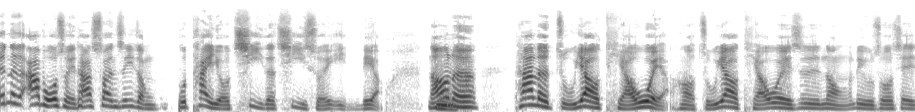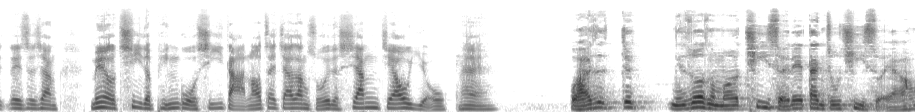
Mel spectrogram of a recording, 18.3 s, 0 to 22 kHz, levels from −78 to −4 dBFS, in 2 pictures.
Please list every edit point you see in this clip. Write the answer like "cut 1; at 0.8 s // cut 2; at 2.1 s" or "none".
cut 1; at 13.7 s

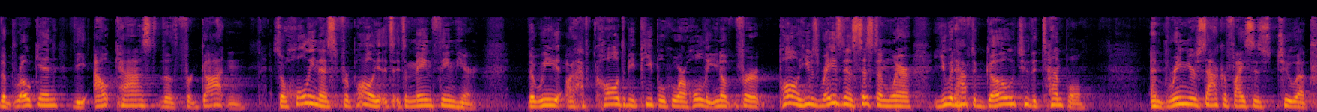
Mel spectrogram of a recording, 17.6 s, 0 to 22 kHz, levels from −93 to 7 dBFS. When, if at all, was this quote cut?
cut 1; at 3.6 s

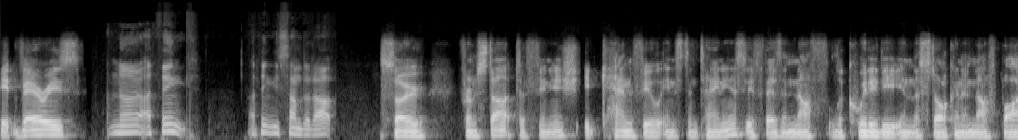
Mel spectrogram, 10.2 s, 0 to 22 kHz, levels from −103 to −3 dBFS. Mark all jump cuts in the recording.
cut 1; at 0.9 s // cut 2; at 3.8 s // cut 3; at 5.8 s

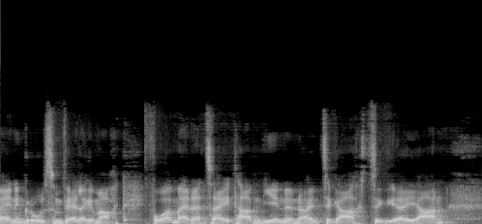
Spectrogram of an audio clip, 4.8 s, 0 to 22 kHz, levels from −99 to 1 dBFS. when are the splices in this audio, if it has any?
cut 1; at 1.4 s

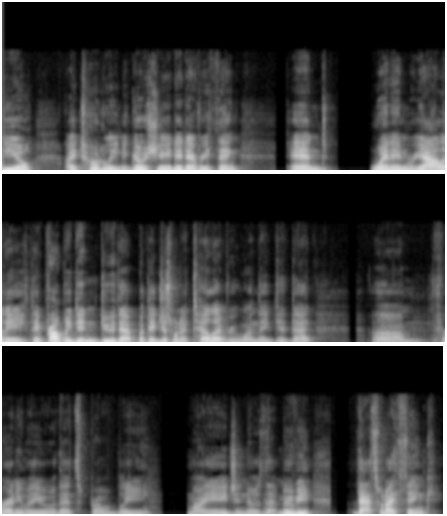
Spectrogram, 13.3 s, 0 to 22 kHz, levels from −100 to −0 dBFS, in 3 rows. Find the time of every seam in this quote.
cut 1; at 8.0 s

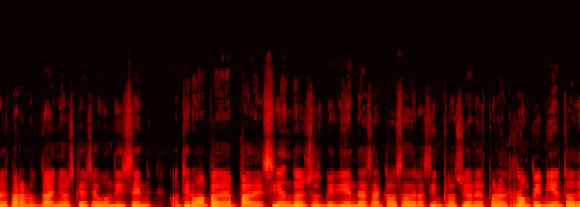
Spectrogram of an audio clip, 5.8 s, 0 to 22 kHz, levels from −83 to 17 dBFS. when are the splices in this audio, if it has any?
cut 1; at 1.6 s

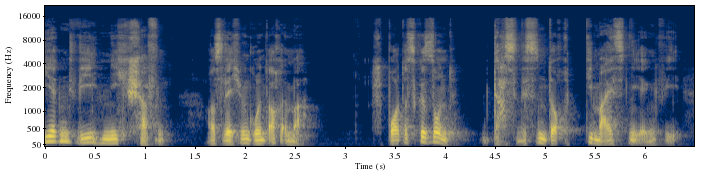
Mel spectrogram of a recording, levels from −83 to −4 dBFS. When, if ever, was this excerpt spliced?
none

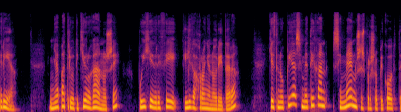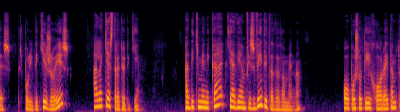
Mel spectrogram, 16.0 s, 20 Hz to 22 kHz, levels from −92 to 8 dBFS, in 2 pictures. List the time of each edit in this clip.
cut 1; at 11.6 s

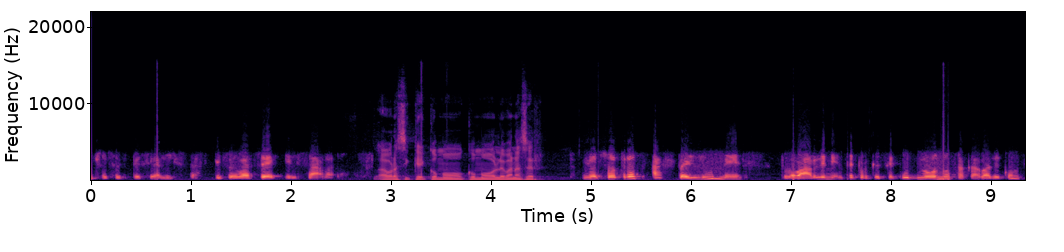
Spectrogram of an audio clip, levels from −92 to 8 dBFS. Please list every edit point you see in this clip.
cut 1; at 2.8 s // cut 2; at 4.8 s

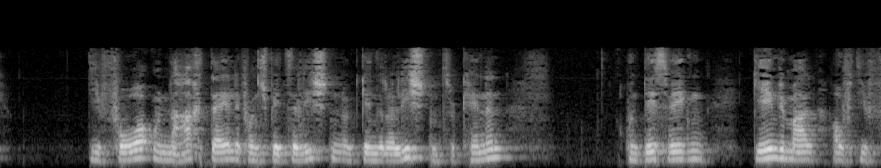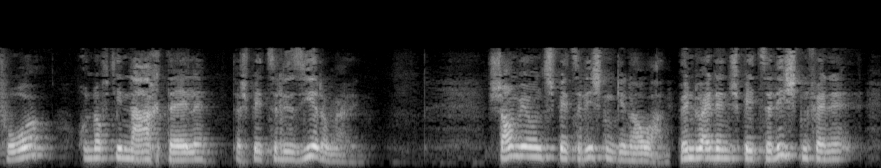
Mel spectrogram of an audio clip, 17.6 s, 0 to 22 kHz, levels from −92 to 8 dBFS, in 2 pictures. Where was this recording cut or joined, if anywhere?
cut 1; at 15.5 s

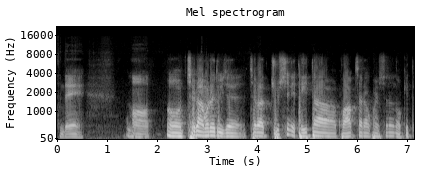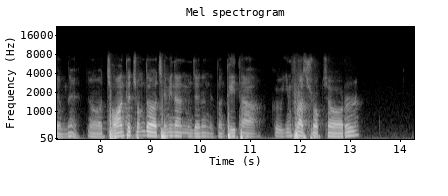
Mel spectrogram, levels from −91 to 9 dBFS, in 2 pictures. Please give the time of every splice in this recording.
cut 1; at 2.1 s // cut 2; at 7.7 s // cut 3; at 11.3 s

